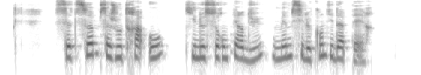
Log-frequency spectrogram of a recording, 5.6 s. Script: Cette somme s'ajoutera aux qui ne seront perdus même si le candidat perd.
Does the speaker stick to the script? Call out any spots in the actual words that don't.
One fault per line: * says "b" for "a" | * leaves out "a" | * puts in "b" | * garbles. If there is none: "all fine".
all fine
